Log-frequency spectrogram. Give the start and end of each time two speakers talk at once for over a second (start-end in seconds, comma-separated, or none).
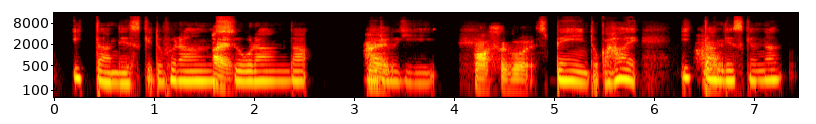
none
